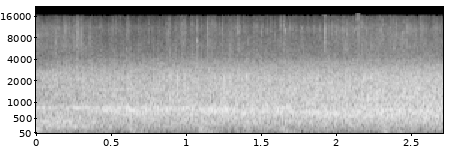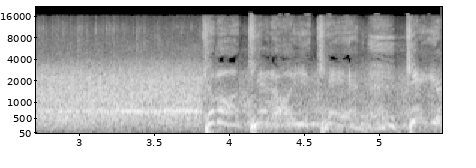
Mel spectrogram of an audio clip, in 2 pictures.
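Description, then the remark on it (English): An audience, standing on their feet, claps hands in a loud, dense, steady wash of applause that continues throughout, with a few sharper individual claps standing out near the end. “Stand to your feet and clap your hand.”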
